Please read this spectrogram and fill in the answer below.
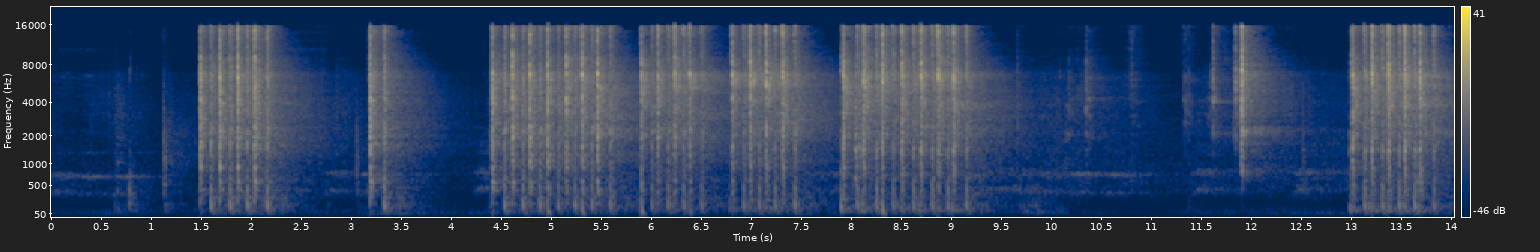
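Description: Pneumatic upholstery staple gun firing staples in rapid runs, about seven quick bursts with short pauses between them and a couple of single shots.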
